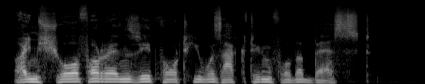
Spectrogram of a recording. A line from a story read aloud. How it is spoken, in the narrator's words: he said in his gloomy voice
